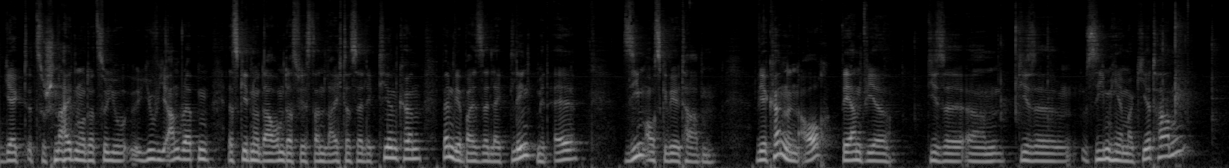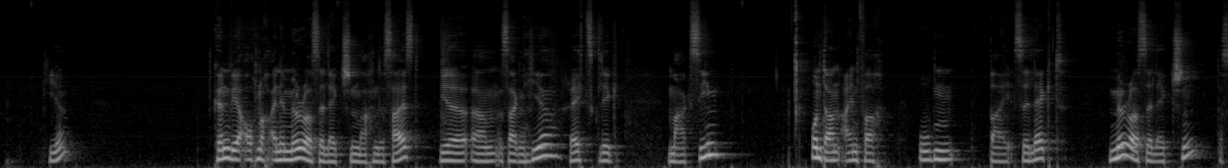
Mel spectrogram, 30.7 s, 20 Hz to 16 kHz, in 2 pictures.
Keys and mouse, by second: 3.1 click, 8.7 middle click, 12.7 ctrl+z, 14.7 ctrl+z, 15.8-18.4 middle drag, 19.6 middle click, 21.9-24.2 right drag, 24.6-25.7 middle drag, 28.1-30.7 drag.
